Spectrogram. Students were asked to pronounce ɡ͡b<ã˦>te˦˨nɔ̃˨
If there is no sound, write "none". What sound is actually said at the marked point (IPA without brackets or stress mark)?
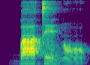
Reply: a˦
